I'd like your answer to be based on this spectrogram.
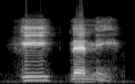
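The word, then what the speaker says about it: hineni (הִנֵּנִי): But the word is, as you see up there, the word is pronounced hineni. Hineni.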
